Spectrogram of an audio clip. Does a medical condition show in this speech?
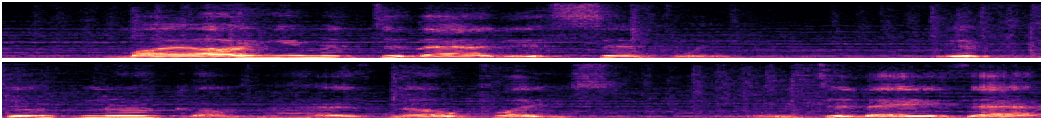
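Yes: cerebral palsy.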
